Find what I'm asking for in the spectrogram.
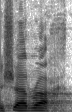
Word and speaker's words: Shadrach: S-H-A-D-R-A, it's actually Shadrach is how you say it.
